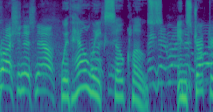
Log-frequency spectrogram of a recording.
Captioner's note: voiceover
